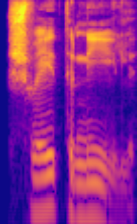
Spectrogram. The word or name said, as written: नील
